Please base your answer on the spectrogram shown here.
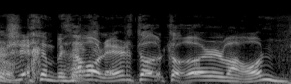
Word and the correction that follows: oler: Bueno, pero pueden hablar bien, no se dice goler. – Sí, bueno, déjalo. – Se dice oler.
